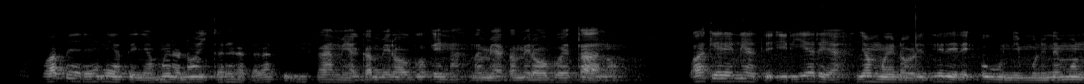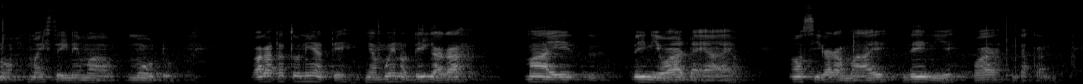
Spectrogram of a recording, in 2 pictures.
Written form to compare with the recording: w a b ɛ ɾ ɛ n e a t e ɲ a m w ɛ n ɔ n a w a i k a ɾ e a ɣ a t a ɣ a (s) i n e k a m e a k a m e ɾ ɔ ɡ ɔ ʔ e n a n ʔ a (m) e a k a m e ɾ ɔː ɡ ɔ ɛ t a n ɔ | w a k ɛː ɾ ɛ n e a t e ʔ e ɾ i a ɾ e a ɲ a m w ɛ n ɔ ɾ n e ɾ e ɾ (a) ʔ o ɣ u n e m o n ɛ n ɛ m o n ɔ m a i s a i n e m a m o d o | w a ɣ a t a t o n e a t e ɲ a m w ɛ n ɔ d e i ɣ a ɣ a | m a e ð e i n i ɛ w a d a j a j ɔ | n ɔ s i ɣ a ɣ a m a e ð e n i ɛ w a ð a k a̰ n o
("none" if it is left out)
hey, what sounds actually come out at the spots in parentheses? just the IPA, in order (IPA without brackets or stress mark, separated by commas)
t, m, e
